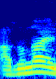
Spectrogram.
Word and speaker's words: 여호와: 우리의 루시 이미 시다 여호와는 우리의 lo 이미지다 어 아 이 중요합니다 이거 아는 우리 엔론 이 잊자 그때 여호와를 그 당시는 여호와 로 발음을 안 하고 아도 나의 로 발음 했어요 아도나이 는 주님 이라는 뜻인데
